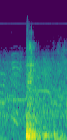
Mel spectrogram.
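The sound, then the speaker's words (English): A wrestler body-slammed onto the ring mat: one sudden, heavy thud with a short rumbling tail, standing out against a steady low background. “Now Koloff going for the slam.”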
